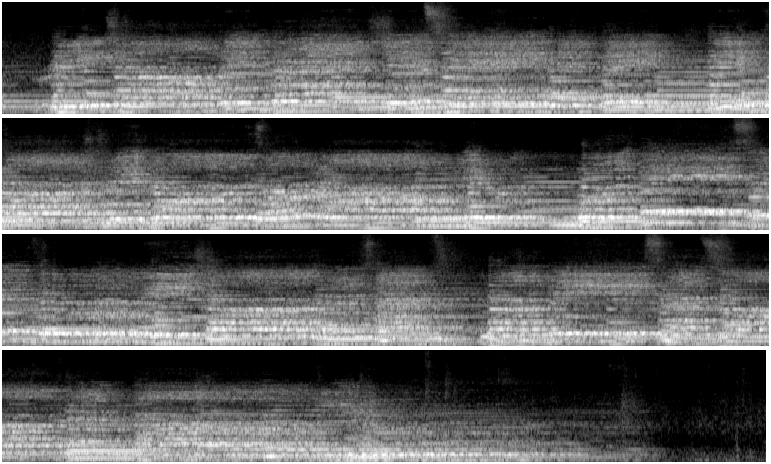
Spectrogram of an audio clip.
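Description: Church choir singing an anthem in phrases of held notes, with brief breaks between phrases.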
